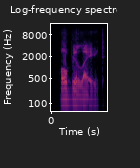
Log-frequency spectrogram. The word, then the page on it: ovulate: American English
